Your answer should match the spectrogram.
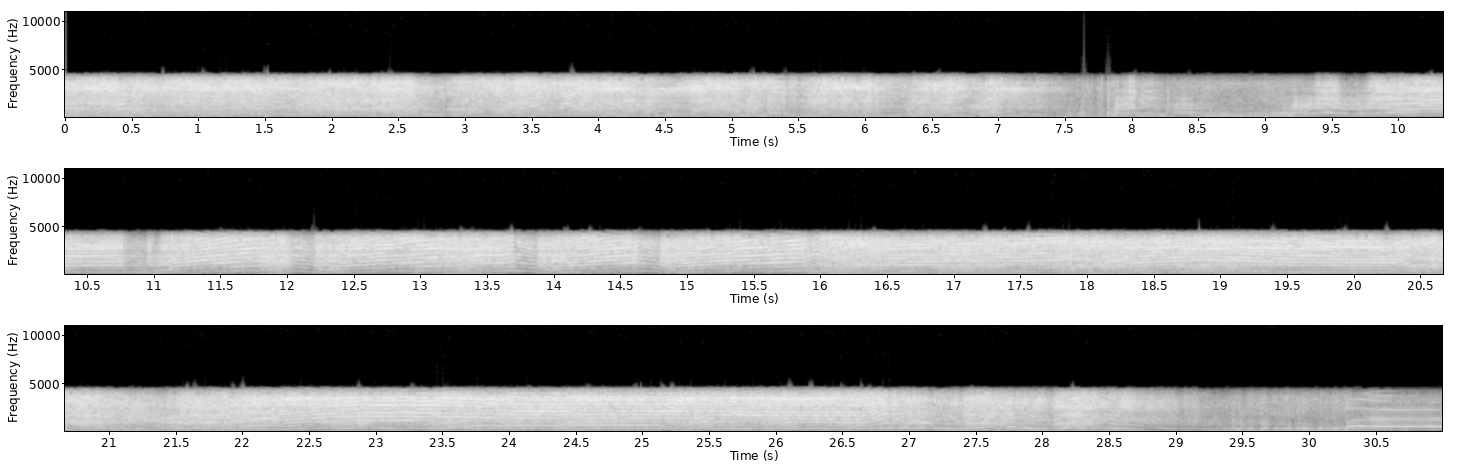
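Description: Motorcycle engine revved hard over and over, its pitch sweeping up and down about once a second, then held at high revs for several seconds in the second half, as in a burnout.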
